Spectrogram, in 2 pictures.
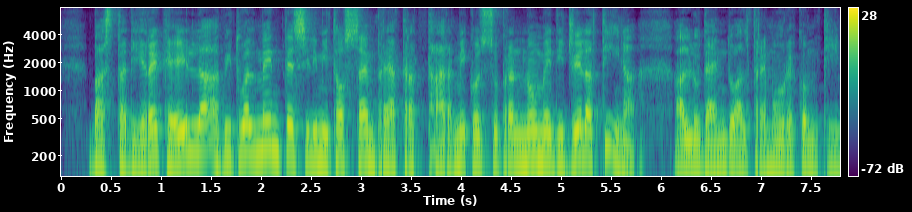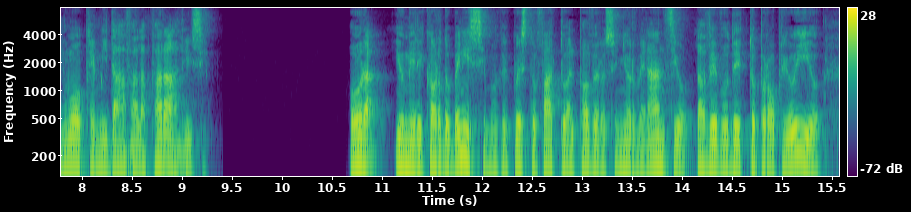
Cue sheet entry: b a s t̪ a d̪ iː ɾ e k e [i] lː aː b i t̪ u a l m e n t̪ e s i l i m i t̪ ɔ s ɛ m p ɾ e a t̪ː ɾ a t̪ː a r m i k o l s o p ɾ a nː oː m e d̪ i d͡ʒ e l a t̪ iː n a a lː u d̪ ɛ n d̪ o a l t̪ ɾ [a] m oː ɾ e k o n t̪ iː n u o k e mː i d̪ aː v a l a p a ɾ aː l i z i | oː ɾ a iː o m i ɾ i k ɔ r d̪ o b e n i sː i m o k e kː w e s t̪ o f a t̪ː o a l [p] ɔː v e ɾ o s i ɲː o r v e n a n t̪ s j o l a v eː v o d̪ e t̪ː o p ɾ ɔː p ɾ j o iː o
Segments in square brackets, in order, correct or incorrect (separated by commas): incorrect, incorrect, correct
